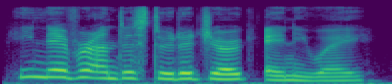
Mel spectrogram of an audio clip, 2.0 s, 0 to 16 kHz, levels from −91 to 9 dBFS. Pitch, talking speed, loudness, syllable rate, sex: 230 Hz, 185 wpm, -15 LUFS, 6.4 syllables/s, female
